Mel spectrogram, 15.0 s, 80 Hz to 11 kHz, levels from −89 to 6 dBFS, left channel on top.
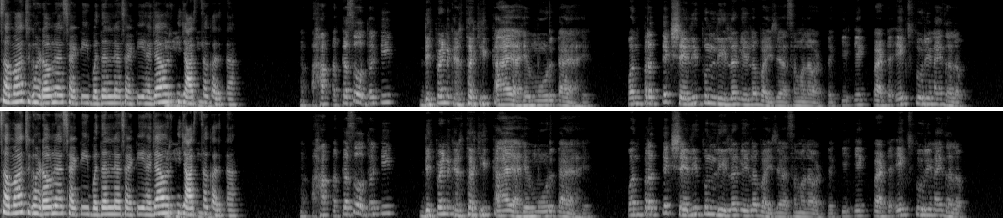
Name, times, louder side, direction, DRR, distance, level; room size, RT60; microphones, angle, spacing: voice 1, 0.0-3.5, right 2 dB, 20° right, 0.5 m, -23 dB
voice 2, 2.5-3.2 4.5-5.9 6.3-8.8 9.4-14.4, left 1 dB, 40° left, 2.0 m, -33 dB
3.8 x 2.7 x 4.4 m
head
